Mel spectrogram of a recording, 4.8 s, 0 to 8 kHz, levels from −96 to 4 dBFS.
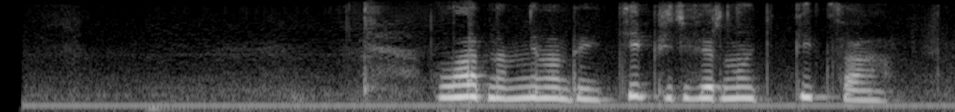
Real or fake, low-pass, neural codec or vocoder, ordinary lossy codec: real; 7.2 kHz; none; Opus, 16 kbps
